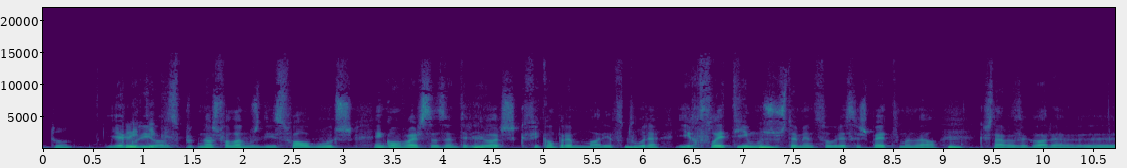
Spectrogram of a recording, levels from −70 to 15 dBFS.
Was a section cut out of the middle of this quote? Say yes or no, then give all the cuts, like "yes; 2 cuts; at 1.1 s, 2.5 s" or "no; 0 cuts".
yes; 2 cuts; at 3.3 s, 6.3 s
